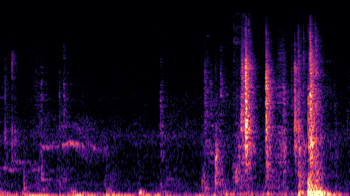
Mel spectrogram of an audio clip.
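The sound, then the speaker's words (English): A door is handled and pushed shut, with a run of clicks and knocks building to a couple of sharper thuds near the end, and no one speaking. “I'm going to shut the door.”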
